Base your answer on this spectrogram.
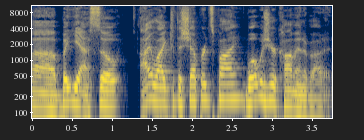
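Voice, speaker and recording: Speaking at a moderate pace, a man with a plain, everyday voice uses lively intonation at a fairly high pitch. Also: very clean recording, silent background. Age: 40s. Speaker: podcast co-host, former theme park employee. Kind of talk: casual chat. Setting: home podcast recording.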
